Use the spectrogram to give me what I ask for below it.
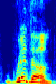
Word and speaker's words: rhythm: H 不发音，然后像 Rhythm 节奏 RHYTHM 第一个 H 不发音。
